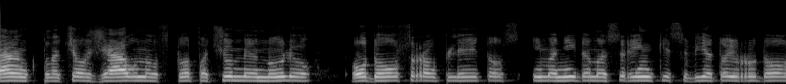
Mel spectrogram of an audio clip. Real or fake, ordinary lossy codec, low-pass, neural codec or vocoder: real; Opus, 32 kbps; 7.2 kHz; none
